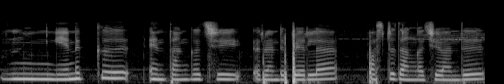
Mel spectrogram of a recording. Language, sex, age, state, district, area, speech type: Tamil, female, 30-45, Tamil Nadu, Viluppuram, rural, spontaneous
